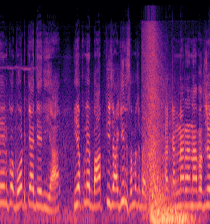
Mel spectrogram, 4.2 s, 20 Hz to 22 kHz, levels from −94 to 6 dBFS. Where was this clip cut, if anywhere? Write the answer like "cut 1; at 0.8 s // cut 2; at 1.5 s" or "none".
cut 1; at 3.1 s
